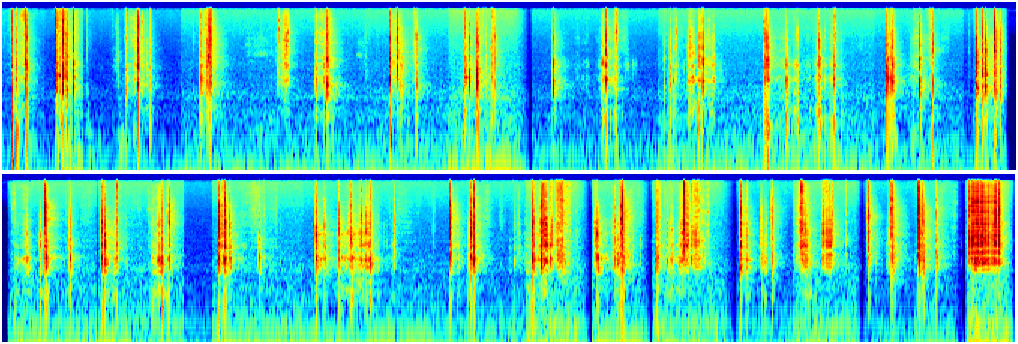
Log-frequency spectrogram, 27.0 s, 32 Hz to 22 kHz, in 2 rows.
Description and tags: Telephone Handling
Sounds of handling a plastic stationary telephone. Zoom H2 recording, close distance, windshield, low gain.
